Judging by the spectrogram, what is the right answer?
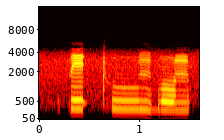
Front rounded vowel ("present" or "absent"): absent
